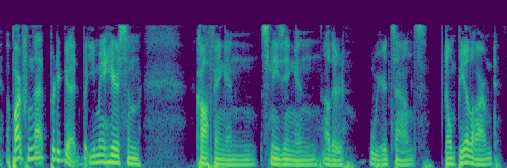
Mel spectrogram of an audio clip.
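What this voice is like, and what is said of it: Voice congested from a cold. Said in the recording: “I have a bit of a cold, honestly.”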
